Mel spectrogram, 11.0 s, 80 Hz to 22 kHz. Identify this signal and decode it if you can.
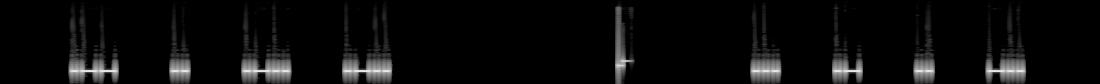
Morse code, heard as a keyed tone, about 25 wpm, spaced as for 12 wpm, 700 Hz. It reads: WILL SAID
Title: 4x Character Spacing - Top 100 Words - 25wpm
